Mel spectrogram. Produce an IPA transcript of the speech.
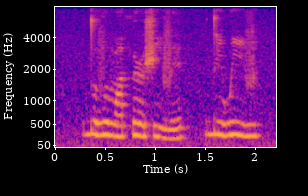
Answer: d̪ ʊ˥˧ v ʊ˥˧ β ɑ˧ θ ə˞˥˧ ʃ i˧˩ v ɪ˩˧ | d̪ i˥˧ w i˥˧ v

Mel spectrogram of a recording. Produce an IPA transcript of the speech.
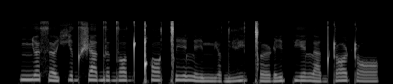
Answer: ɲ œ˦ s œ˨ ç ə˦ d ʃ a˦ d ə˦ d ɔ˦ d ǃʰ ɔ˦ ǀ i˦ l i˩ mʲ ɔ˩ d vʲ ə˦ ǀ ɵ˨ ɽ i˦ pʲ e˦ l a˩ d ʈ ɔ˥ ʈ ɔ˨

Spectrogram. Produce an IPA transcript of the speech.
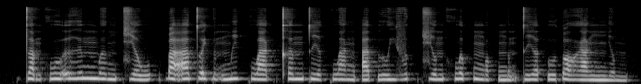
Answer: t̪ a̰˧˨ m h w ṵ˧˨ ə̯ ɣ ɨ˧ n m ə̤ː˨˩ ŋ t͡ɕ ə˧˩˨ w | ɓ a̰ː˧˥ t̪ ə̰˧˨ j ɗ ə̰˧˨ n m i˧ k w a˨˩ k̚ t̪ʰ ə˧ n t̪ i˧˩ ə̯ k w a̤˨˩ ŋ ʔ a˨˩ t̚ l ṳ˨˩ j v ə˦˥ t̚ t͡ɕ o˨˦ n h w ə˦˥ p̚ ŋ ɔ˨˩ k̚ ŋ ə̰˧˨ n t̪ i˧ ə̯ ʔ u˨˦ ɗ ɔ˧ ɣ a˧ ŋ ɲ ə̤˨˩ m

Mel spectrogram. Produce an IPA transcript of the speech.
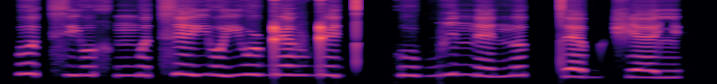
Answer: ʊ˦ t͡s j ʊ˧ x ŋʷ e˧ t͡s e˦ j ʊ˧ j u˦ ɖ ɛ˦ v ɖ e˦˨ tʲ kː u˧ b i˦ n e˨ n ʊ˦ tː ɛ˨ b t͡ʃ ɛ˨ lʲ

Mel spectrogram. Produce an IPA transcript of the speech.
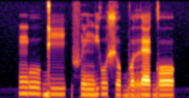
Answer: m uː˦˨ ɡ i˦ | f ĩ˨ ŋ j u˦ ʃ ʊ˨ b ʊ˨ r ɛ˦ ɡ o˦

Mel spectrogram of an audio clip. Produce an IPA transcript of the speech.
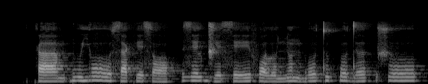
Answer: k aː˨ m ɓ u˧ j oː˦˨ s a˨ k e˨ s ɔ˨ | z e˦ l d͡ʒ e˨ s eː˨˦ f ɔ˨ l o˨ ɲ ɔ̃˦˨ n b oː˧ t u˧ k͡p o˦˨ d ə˧ | ʃ oː˦

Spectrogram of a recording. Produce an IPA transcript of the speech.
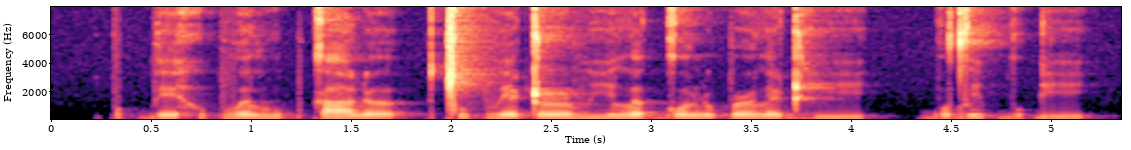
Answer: p ə p b e h u p β ə l β u p k a ɳ ə | ǀ u p β e ʈ ə˞ β i l ə ɡ o l ɳ u p ə˞ l e ɖʱ i | b o d l i p b u ɠ i

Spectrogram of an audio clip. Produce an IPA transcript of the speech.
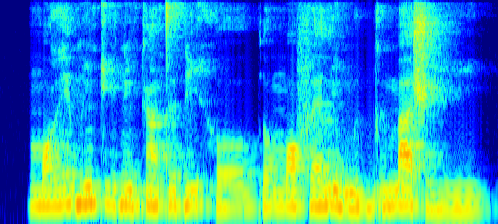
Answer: m ɔ˧ ɣ e˦ b ĩ˦ k i˧ ɗ ĩ˧ k ã˦ t ɨ˧ ɗ i˦ h o˧ | ɾ o˧ m ɔ˧ f ɛ˨˦ l ĩ˨ m ɨ˨ b ɨ˧ m a˦˨ ʃ iː˨

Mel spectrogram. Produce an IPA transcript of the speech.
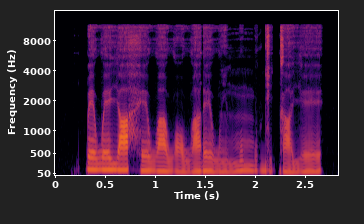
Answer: k͡p e˦ w e˦ j a˦ h e˧ w a˧ w ɔ˨ w a˨˦ ɾ e˦˨ w ĩ˨ m ũ˧ m u˧ ɡ i˨ k a˨ j e˧

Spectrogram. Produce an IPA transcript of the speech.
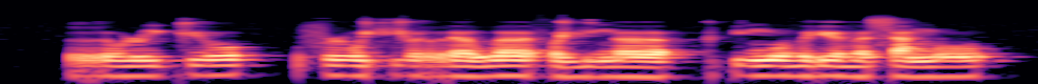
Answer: r o ɹ i kʲ o | f ɹ o fʲ ɔː r ɐː w ɐː θ ɔ vʲ ɐ ŋ ɐː | pʲ ɔ ŋ o ð ə ɾʲ ɐ ð ɐ s a ŋ o

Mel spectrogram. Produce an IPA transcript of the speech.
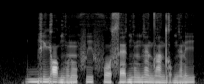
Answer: ɡ͡b i˦ j ɔ˦˨ ɡ ũ˨ ɾ ũ˨ f i˧ f o˨ s ɛ˨˦ ɡ ũ˦ ɡ ɛ̃˦˨ d ã˨ d o˨ ɡ ɛ̃˨˦ ɾ i˧

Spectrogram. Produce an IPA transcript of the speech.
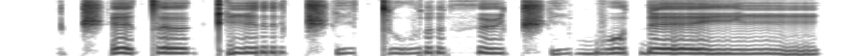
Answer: t͡ʃʼ e t ɘː kʼ i r t͡ʃʼ i̤ t ṳ r θ y t͡ʃʼ i̤ b u ɗ eː j i

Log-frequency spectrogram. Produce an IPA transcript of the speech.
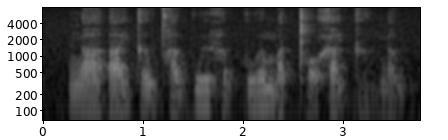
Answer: ŋ aː˧˩ ʔ a̰˧˥ j k ə˧ w t̪ʰ a̰˧˨ w k w ɨ˨˦ h ə˨˩ p̚ k u˨˦ ə̯ m a˨˩ k̚ t̪ʰ ɔ̰˧˨ x a̰˧˨ j k ə̤ː˨˩ m ŋ a̰˧˨ w ʔ

